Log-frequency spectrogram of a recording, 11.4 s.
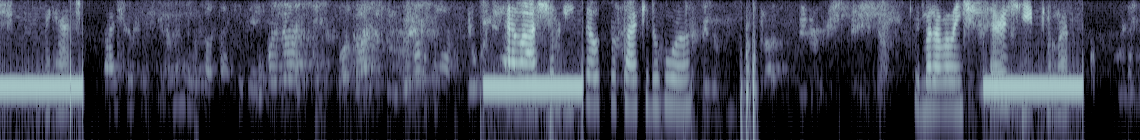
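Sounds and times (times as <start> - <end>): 
ringback tone of an outgoing phone call: 0.0 - 0.8, 4.8 - 5.9, 9.8 - 10.8
speech: 5.1 - 7.2, 9.2 - 10.8.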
